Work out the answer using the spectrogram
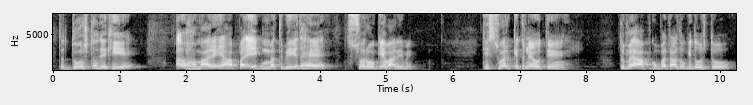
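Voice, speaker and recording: Slow, deliberate woman teaching grammar. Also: a little high, darkish tone. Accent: Hindi, from northern India. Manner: slow, deliberate, drawing out vowel sounds as examples; addresses viewers as friends, anticipates their questions. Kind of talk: exam-prep grammar lesson.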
